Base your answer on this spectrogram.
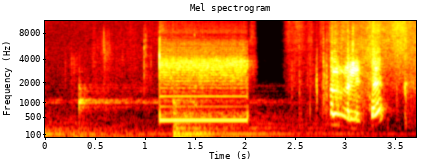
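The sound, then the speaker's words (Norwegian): Telephone tone while placing a call: a single steady electronic tone lasting about a second, standing out against a quiet background. “Jeg begynner å ringe rundt til personene på lista for å finne ut av hva de husker fra den dagen.”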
